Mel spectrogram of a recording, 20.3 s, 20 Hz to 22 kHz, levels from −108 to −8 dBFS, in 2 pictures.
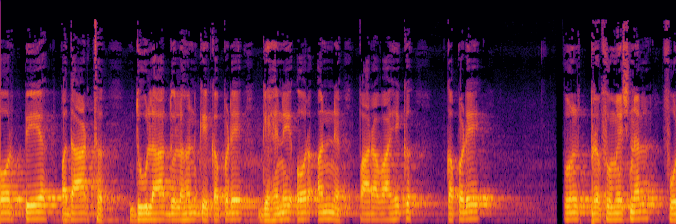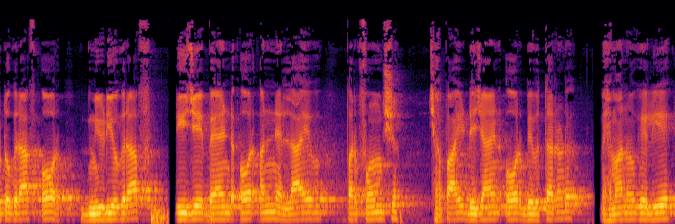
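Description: Throughout, likely MP3 compression, at what sounds like 48 kbps, starves the speech of bits, cutting everything above 15.2 kHz and leaving audible watery smearing.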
